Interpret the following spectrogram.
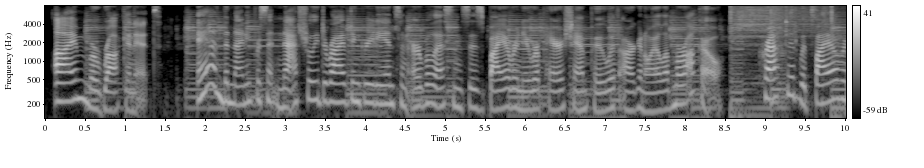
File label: vo commercial; demo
